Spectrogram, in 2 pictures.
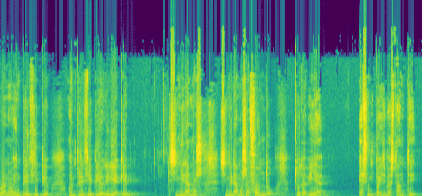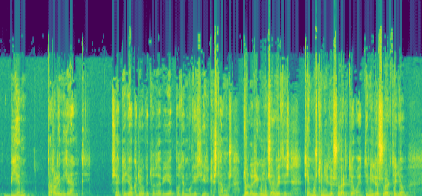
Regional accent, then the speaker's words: Galicia, Spain; now in Netherlands; yo soy de Orense, de un pueblecito de cerquita de Orense, hacíamos la vida mucho en la capital. Trabajaba en la capital, trabajaba en Orense mismo

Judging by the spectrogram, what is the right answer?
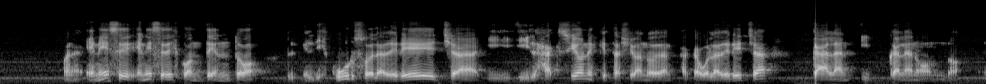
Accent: Argentina; no solamente con lo que nos pasa a nosotros como argentinos

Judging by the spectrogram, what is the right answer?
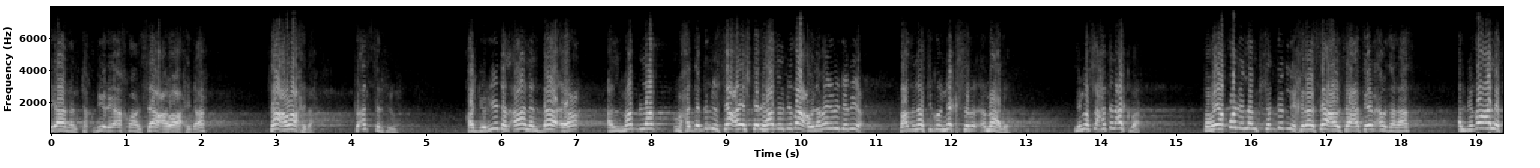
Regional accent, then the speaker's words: Riyadh, Riyadh Province, Saudi Arabia; كان يسمى عندنا في الرياض قديما الجفرة في الديرة

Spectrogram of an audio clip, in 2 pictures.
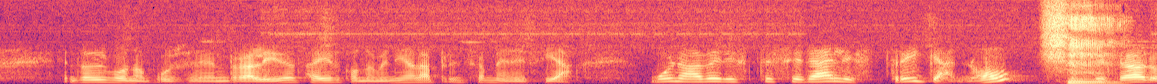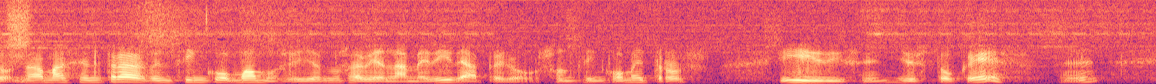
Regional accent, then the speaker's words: Artziniega, Basque Country, Spain; hacer homenaje a mi pueblo, que es Archiniega.

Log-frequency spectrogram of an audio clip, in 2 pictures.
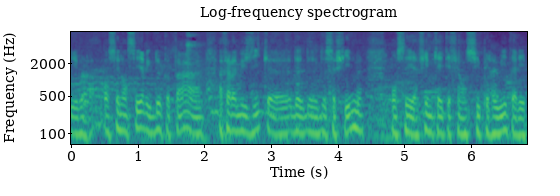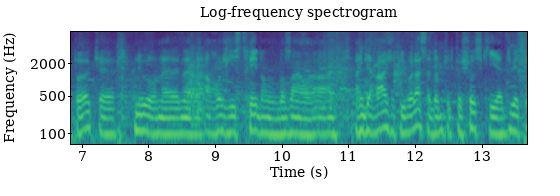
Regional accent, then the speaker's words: Rennes, Brittany, France; born there; j'ai décidé de rentrer en fait dans ma terre natale, parce que je suis né à Rennes, tout près d'ici.

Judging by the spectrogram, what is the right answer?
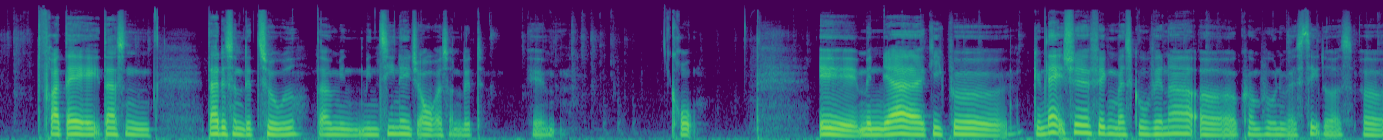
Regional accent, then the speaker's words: Gentofte, Capital Region of Denmark, Denmark; born there; also born or lived in Østerbro / Ølstykke; Jeg er født i Gentofte. Og så boede jeg på Østerbro i noget tid, sammen med mine brødre og mine forældre. Så flyttede vi til Ølstykke, og der boede vi i nogle år, indtil mine forældre blev skilt, da jeg var 7.

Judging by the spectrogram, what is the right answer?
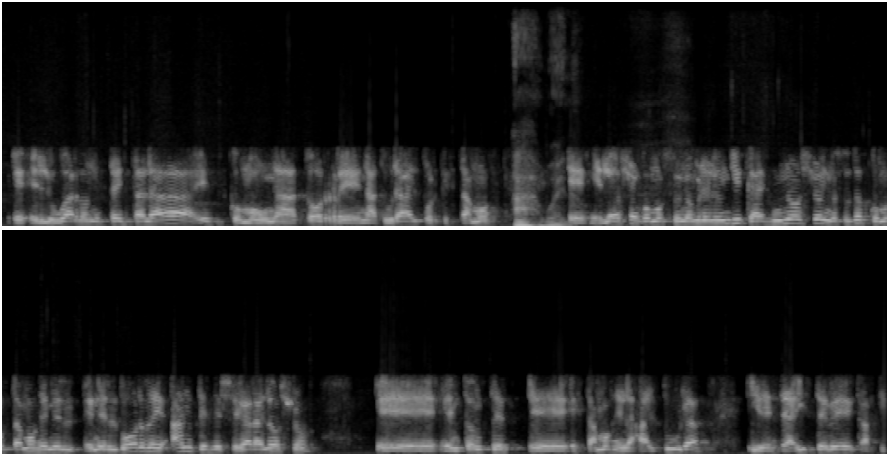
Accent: Bariloche, Río Negro, Argentina; yo vengo de Bariloche, no es tan lejos, pero bueno, también soy de afuera

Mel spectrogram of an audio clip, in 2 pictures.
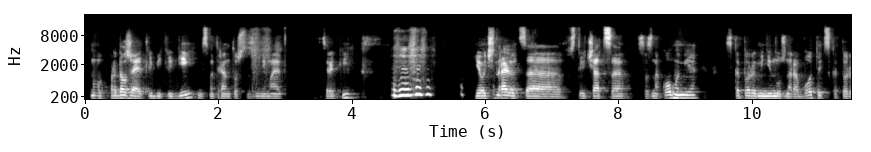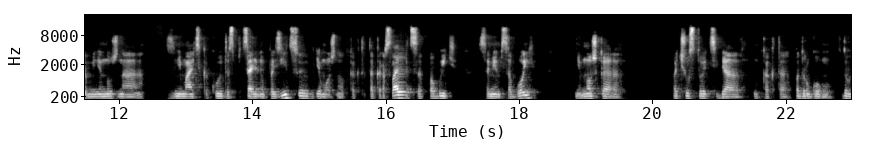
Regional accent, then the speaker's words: Khabarovsk, Khabarovsk Krai, Russia; moved away as an adult; now in Moscow, Russia; переехал год назад в Москву, примерно вот в октябре будет ровно год. А я вырос и родился в Хабаровске. Вот. А после какого-то времени жизни решил перебраться в Москву.

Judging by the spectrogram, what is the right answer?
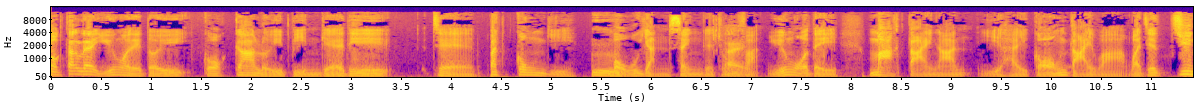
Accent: China; 为什么我们中国人我特别我们大学生那么悲凉呢

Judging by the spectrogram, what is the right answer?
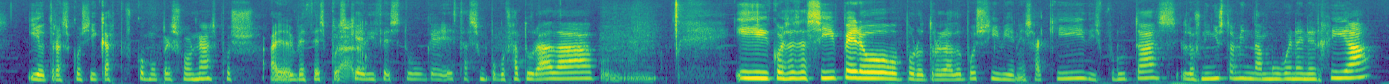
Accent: La Madalena, Spain; yo cuando era pequeña yo vivía aquí en La Madalena.

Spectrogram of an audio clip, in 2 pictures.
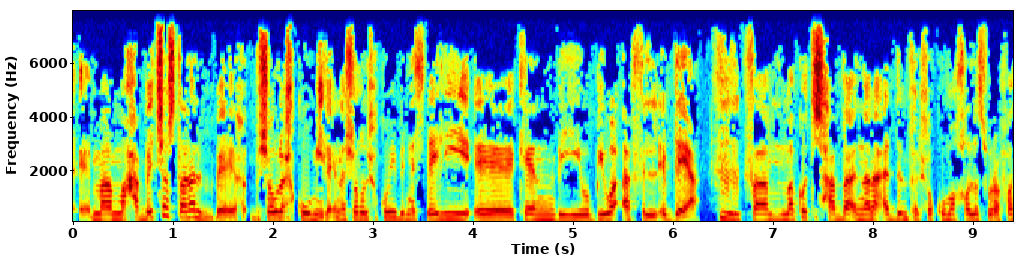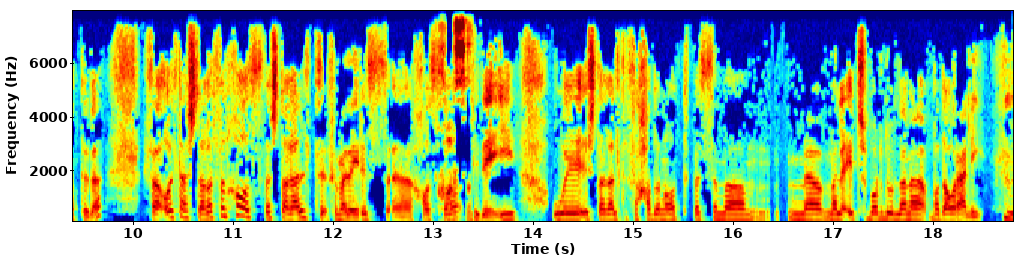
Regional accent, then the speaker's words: Arish, North Sinai, Egypt; also born or lived in Riyadh, Saudi Arabia; الوطن الأساسي العريش، بس أنا كان مسقط رأسي الرياض. الميلاد مكان ميلادك الرياض بس. وبعد كده رجعنا تاني للعريش مع والدي.

